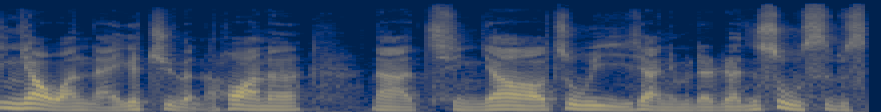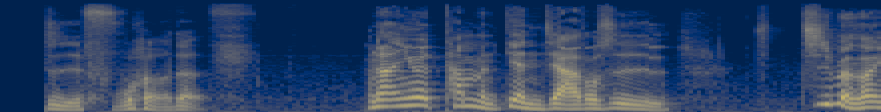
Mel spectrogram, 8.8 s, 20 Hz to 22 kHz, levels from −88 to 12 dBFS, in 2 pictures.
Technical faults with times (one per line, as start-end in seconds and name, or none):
4.32-4.63 playback stall
4.63-7.63 catch-up at higher speed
